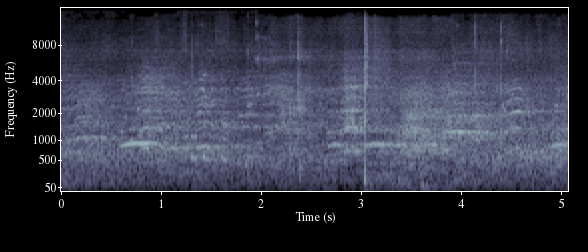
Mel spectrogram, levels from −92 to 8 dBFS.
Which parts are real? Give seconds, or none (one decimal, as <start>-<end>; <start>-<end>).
0.0-2.1; 3.9-5.1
